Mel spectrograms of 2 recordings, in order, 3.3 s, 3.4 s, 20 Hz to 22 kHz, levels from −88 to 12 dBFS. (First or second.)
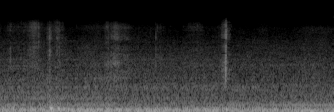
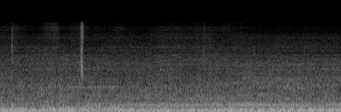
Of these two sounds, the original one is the first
